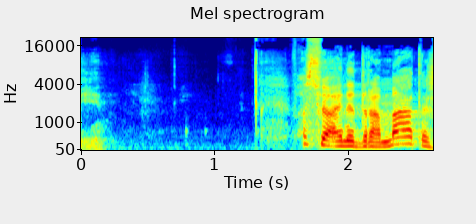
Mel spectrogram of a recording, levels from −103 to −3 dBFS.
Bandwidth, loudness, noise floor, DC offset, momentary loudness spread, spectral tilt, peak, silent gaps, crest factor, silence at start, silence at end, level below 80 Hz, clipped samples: over 20 kHz; -16 LUFS; -66 dBFS; under 0.1%; 23 LU; -4.5 dB/octave; -2 dBFS; none; 18 dB; 0 s; 0 s; -62 dBFS; under 0.1%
